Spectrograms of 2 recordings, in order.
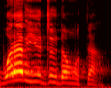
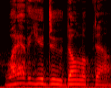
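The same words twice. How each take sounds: First: Loud, high commanding cry from above; booming start, falling away at the end; God's voice. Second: Soft, restrained warning; hushed closing refrain; quiet reminder. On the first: Acted. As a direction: call it out as God's urgent warning. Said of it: "God's voice saying". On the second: Real, not acted. Quiet reminder before God's voice.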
